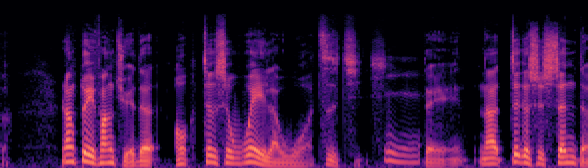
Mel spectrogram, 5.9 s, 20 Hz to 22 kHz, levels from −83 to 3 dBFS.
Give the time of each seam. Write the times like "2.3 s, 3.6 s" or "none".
1.9 s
